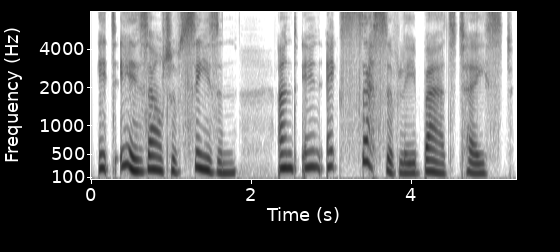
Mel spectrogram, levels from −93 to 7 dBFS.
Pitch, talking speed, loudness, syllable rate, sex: 215 Hz, 115 wpm, -18 LUFS, 3.6 syllables/s, female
